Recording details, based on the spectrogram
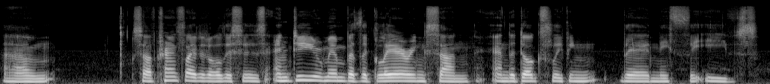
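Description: A man's voice: a little high, fairly even intonation, a little mellow, clean tone, no room sound. Thoughtful man explaining a translation. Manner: thoughtful, halting, many restarts and fillers. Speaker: song translator explaining lyrics. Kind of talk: casual explanatory lesson. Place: small room indoors.

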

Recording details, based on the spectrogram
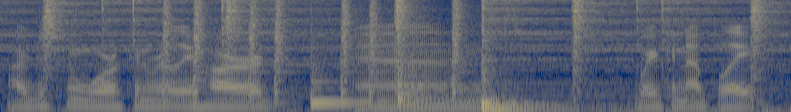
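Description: A man's voice: fairly low pitch, flat delivery, measured pace, loud music behind the voice. A man, a comedian, explaining himself conversationally in a hesitant, defensive way inside a small van. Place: inside a small wood-lined camper van.

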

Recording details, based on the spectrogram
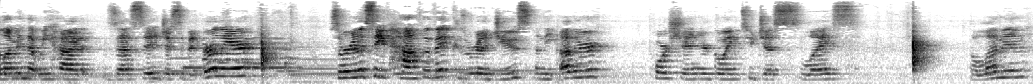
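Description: Young female home-cooking host, high voice, informal instruction, recorded at a distance from the mic with music behind. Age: young adult. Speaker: home cook hosting a cooking video. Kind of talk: casual cooking demonstration. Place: home kitchen, indoors. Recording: roomy echo, distant mic, background music.

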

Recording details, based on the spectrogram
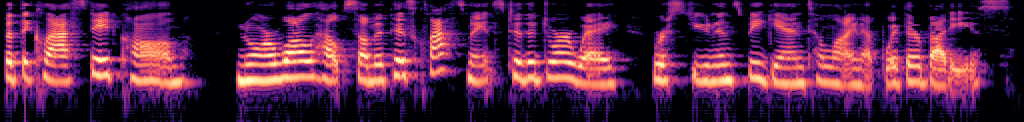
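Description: A woman in her thirties reading a children's storybook aloud in an expressive, deliberate way. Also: a little high, creaky.

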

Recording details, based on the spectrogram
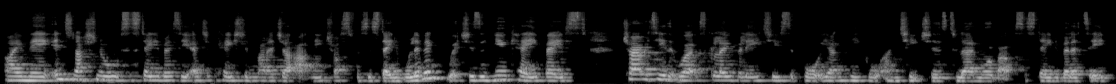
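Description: Female guest, low-mid pitch, composed and businesslike. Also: steady tone, fast talker, darkish tone, low-quality recording. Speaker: panel guest, education manager. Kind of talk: professional introduction.

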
